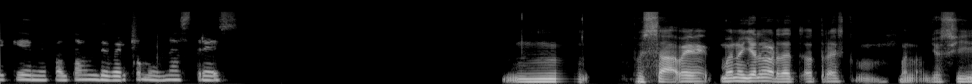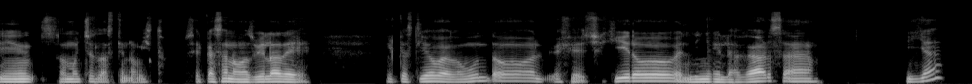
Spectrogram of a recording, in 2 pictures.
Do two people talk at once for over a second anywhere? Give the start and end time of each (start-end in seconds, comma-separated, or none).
none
